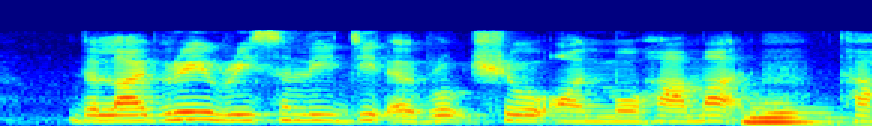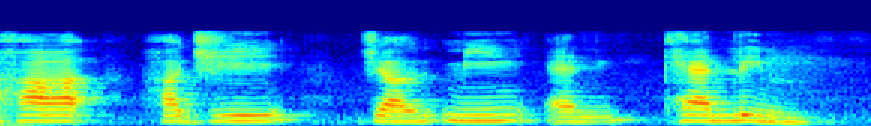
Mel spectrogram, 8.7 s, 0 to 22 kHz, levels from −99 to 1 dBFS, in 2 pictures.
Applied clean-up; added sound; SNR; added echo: none; Brass instrument; -3 dB; none.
